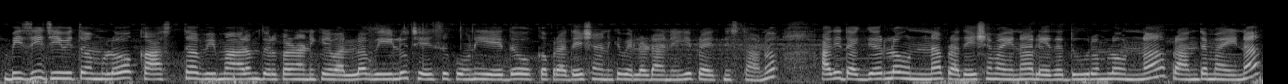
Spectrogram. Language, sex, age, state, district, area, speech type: Telugu, female, 18-30, Telangana, Narayanpet, urban, spontaneous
